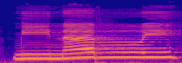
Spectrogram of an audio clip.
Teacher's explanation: Ada alif lam syamsiyah karena alif lamnya menghadapi huruf syamsiyah yaitu ra, maka alif lam ini tidak dibaca, dimasukkan langsung ke ra. Minarri. Ada ra yang dibaca secara tarqiq karena ra barisnya di bawah kasroh, maka bacanya tipis, nyantai, ringan, tidak perlu dinaikkan pangkal lidah.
